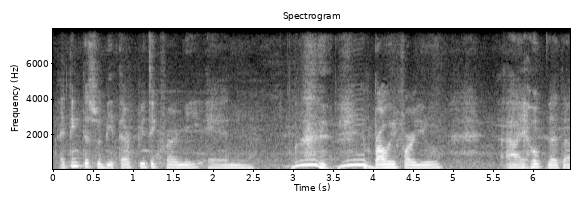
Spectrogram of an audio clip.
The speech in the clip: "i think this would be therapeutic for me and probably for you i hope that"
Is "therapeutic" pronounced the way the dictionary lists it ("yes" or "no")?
no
